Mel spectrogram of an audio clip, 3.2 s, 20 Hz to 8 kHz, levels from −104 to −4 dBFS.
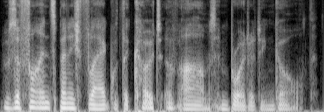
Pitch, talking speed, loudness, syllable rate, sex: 115 Hz, 260 wpm, -20 LUFS, 5.6 syllables/s, male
